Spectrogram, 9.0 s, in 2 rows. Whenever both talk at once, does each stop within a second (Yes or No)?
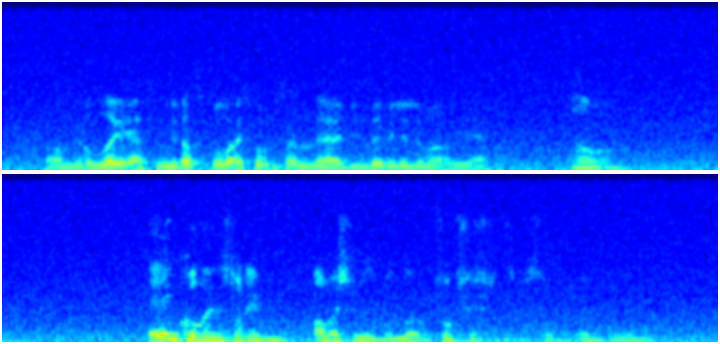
Yes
